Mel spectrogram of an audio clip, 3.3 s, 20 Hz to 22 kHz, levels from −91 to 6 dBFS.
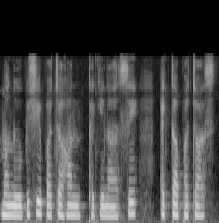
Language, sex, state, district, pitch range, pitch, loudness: Nagamese, female, Nagaland, Kohima, 170-185 Hz, 175 Hz, -17 LUFS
